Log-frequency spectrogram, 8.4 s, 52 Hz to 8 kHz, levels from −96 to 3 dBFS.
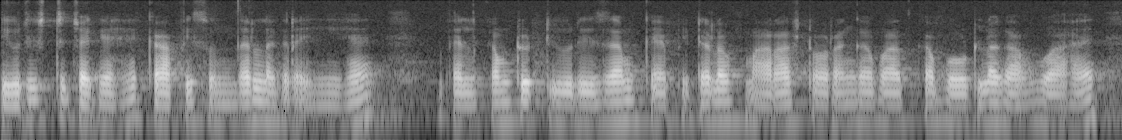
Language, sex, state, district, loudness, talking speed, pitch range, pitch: Hindi, male, Uttar Pradesh, Budaun, -21 LUFS, 140 wpm, 95-105 Hz, 100 Hz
